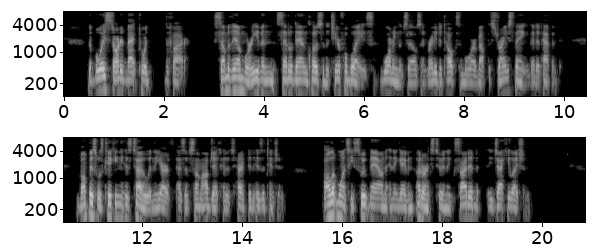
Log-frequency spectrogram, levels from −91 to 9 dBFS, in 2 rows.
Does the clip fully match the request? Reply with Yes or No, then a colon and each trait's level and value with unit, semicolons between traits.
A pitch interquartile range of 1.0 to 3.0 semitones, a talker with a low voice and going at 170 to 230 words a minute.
Yes: narrow, 2.4 semitones; low, 120 Hz; average, 185 wpm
